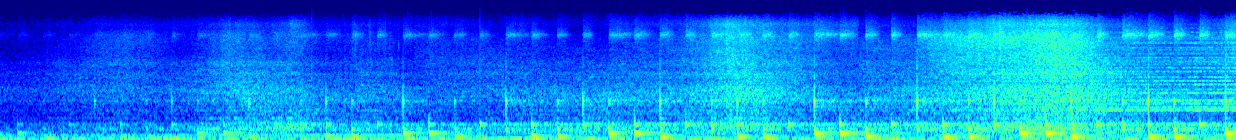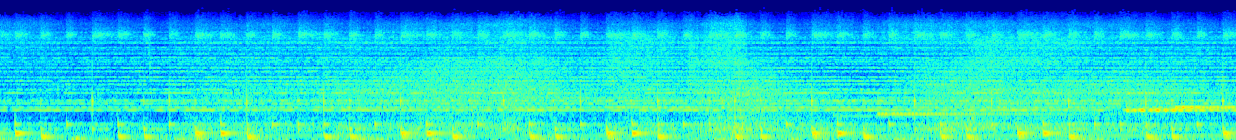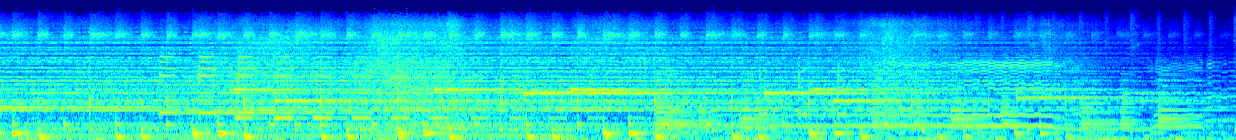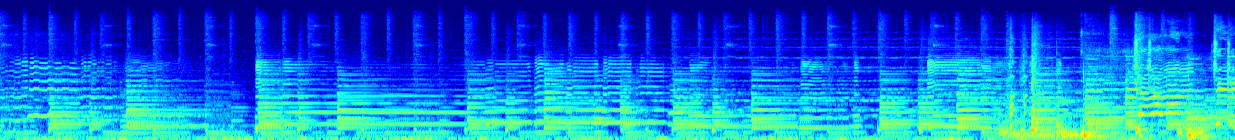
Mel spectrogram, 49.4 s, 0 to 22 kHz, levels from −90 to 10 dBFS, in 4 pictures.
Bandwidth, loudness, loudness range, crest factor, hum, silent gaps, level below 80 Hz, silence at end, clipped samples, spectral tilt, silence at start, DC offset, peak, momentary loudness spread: 17 kHz; -30 LUFS; 13 LU; 20 dB; none; none; -42 dBFS; 0 s; under 0.1%; -3 dB/octave; 0 s; under 0.1%; -12 dBFS; 16 LU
